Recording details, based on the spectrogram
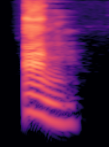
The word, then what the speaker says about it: ang: The next word is ang, which is spelled as A-N-G.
